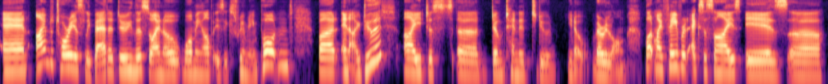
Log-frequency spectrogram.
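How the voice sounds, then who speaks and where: Woman vocalist, clean clear tone, mid pitch, informal chatty tutorial delivery. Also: moderate pace. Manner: informal, chatty, occasional swearing. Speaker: vocalist giving a screaming tutorial. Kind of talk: casual instructional talk.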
